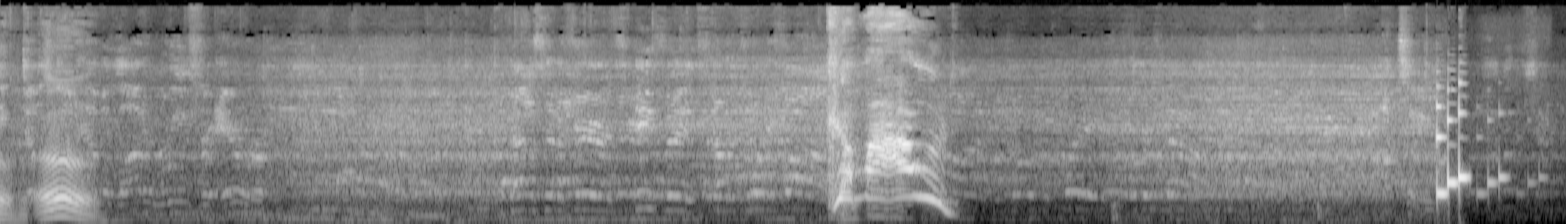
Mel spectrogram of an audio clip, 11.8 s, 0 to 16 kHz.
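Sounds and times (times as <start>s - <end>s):
speech: 0.0s - 0.9s, 6.5s - 7.3s
crowd noise and chatter: 0.0s - 6.3s, 6.9s - 11.6s
phone ringtone melody of bright tones: 10.8s - 11.6s.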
